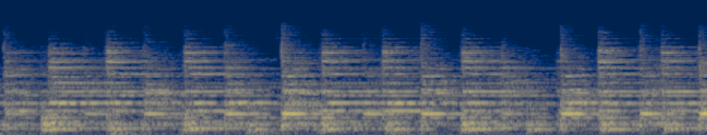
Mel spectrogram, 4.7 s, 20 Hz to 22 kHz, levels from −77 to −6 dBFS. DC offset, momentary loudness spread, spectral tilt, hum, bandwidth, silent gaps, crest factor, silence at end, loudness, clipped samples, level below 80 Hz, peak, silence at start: 0.1%; 2 LU; -4.5 dB/octave; none; 11.5 kHz; none; 14 dB; 0 s; -28 LUFS; under 0.1%; -56 dBFS; -14 dBFS; 0 s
